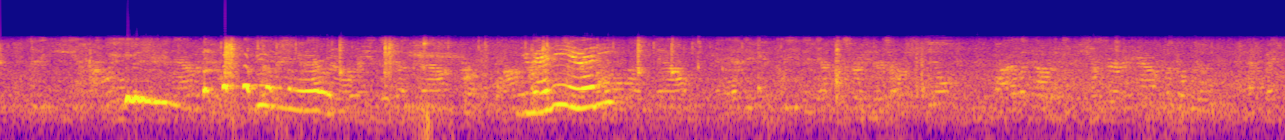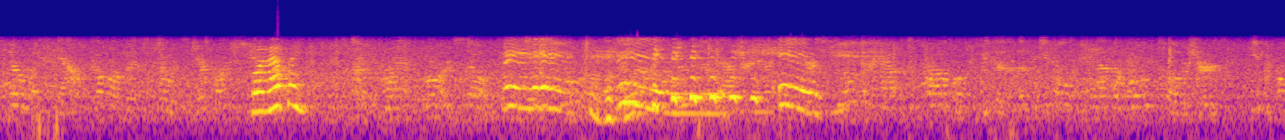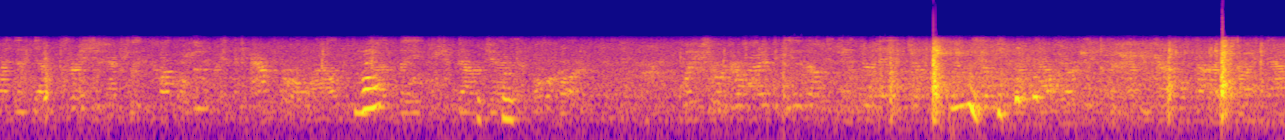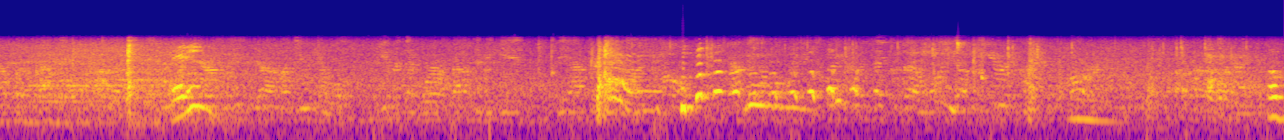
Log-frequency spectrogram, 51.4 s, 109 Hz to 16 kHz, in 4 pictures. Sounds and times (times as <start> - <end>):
Hubbub, speech noise, speech babble: 0.0 - 51.3
Speech: 0.0 - 51.3.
